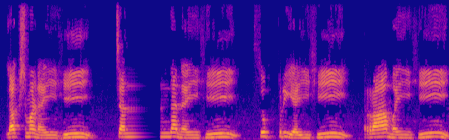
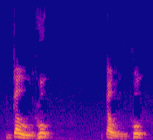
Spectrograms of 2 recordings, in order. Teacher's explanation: ওই কারের পরে বিসর্গ থাকলে হিকার হয়ে যায়, আর ও কারের পরে বিসর্গ থাকলে হুকার হয়ে যায়। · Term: বিসর্গের উচ্চারণ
